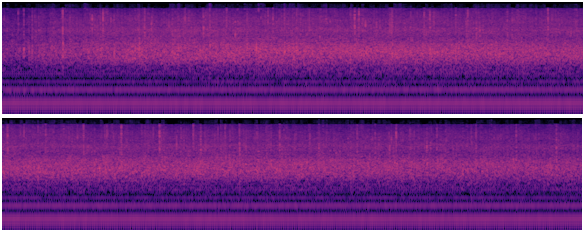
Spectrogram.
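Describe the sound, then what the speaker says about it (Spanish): A steady wash of applause from a church congregation honoring the Virgin Mary, sustained and even for the whole stretch, with a low electrical hum beneath and no voices. "Así que vamos a dar un fuerte aplauso a la Virgen María."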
